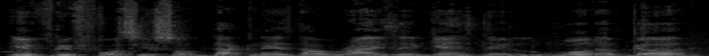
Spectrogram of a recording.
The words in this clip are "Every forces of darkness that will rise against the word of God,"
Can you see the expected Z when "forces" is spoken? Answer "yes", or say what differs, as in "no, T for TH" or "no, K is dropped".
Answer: no, S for Z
